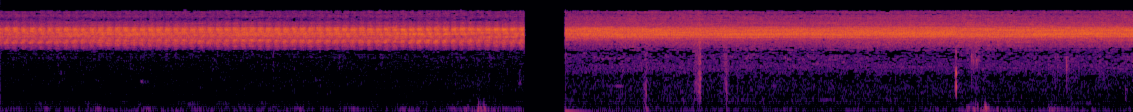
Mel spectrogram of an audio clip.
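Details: Male cicadas in Drôme and Ardèche, France, sing by day in summer heat to attract females, a steady, high-pitched buzzing chorus.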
